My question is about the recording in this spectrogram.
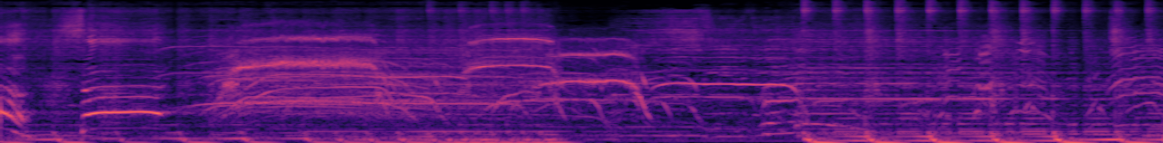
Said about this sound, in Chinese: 来，手举高，我数到三就尖叫声哦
